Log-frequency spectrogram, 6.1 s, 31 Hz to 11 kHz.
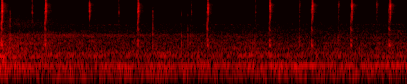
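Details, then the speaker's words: Purge solenoid off a 2016 Ram 1500 Hemi with code P0456, tested with applied power: sharp, crisp faint clicks about every half to one second; solenoid actuates normally, leak suspected at its diaphragm not sealing. "It's very small, but you can feel it with your hand. It's a clicking."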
